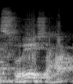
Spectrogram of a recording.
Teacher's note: इसके आगे श है तो विसर्ग का उच्चारण हम हल्का सा श ऐसा करेंगे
